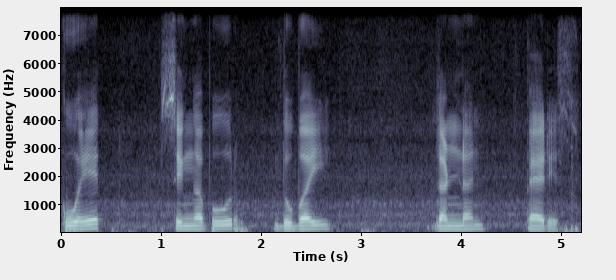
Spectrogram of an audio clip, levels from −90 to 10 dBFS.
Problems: constant background noise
